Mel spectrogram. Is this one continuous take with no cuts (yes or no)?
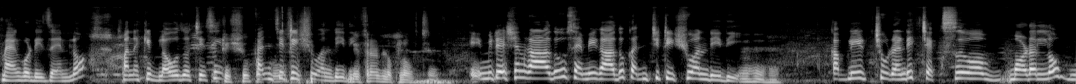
no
